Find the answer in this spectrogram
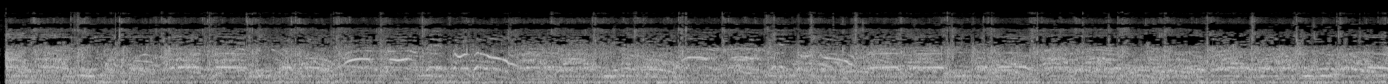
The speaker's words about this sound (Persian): در تهران منطقه نارمک هم مردم در تجمع خود در شامگاه شنبه شعار مرگ بر دیکتاتور سر دادند.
